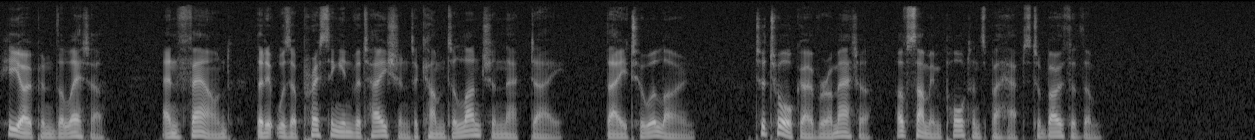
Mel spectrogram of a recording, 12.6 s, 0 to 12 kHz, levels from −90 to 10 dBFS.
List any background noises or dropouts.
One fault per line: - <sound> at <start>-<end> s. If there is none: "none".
none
